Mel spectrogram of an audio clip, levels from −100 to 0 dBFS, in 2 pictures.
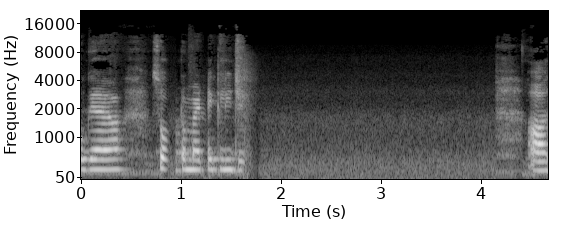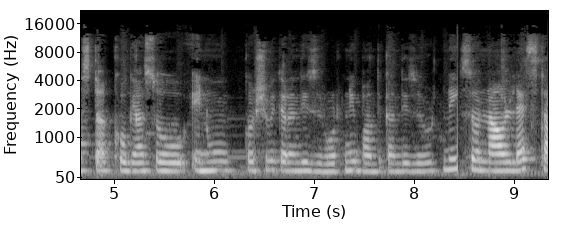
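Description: From 0.83 to 0.98 s there is a burst of packet loss. About 120 ms of audio never arrived, and the receiver stretched the last sound into a held buzz or hiss that fades before the audio resumes further on. It is longer than a brief smear.

At 1.23 to 1.30 s a short concealed packet loss fills a 40 ms hole. It sounds like a quick smear or wobble where the last sound was extended and then blended back in.

From 1.63 to 4.18 s the sound gives way to a continued buzz or hiss that dies down into a low steady noise. About 2.5 s of audio is missing, and the sound picks up later in the passage. This is likely a long network dropout. It differs from the burst earlier because the fill outlasts its fade by far and settles into noise rather than rejoining quickly.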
